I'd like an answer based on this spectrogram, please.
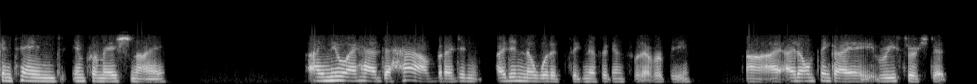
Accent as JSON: {"language": "English", "town": "Chicago", "region": "Illinois", "country": "United States", "tie": "born or raised there", "also_born_or_lived": "New Mexico", "said": "I was born in Chicago. And then when I was, my parents moved to New Mexico, among other places. But that's where I spent. New Mexico was where I spent a lot of the time. And so at about the age of six, I came back to Chicago"}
